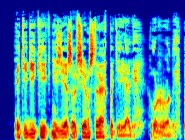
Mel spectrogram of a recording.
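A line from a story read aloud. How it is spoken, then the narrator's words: Emperor grating through teeth. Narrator (Russian): проскрипел зубами император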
